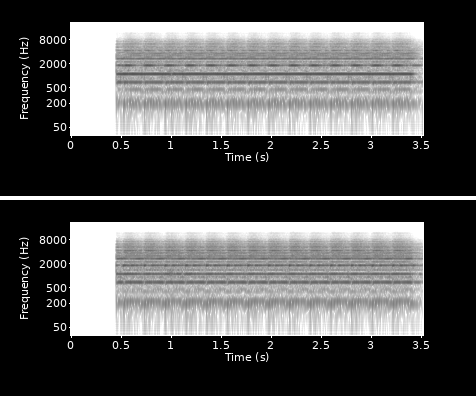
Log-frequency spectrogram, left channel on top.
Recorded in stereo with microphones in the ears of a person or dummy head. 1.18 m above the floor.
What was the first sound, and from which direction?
An alarm, 5° right (ahead or behind).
